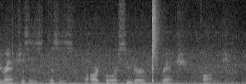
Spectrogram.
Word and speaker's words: C-DAR: C-DAR Farm. C-DAR Farm. We didn't spell it C-E-D-A-R because somebody already was using it.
